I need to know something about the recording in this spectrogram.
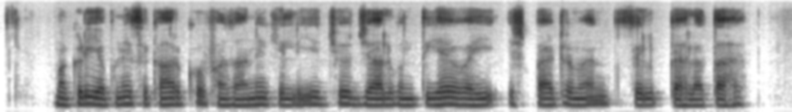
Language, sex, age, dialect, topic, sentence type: Hindi, male, 18-24, Kanauji Braj Bhasha, agriculture, statement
